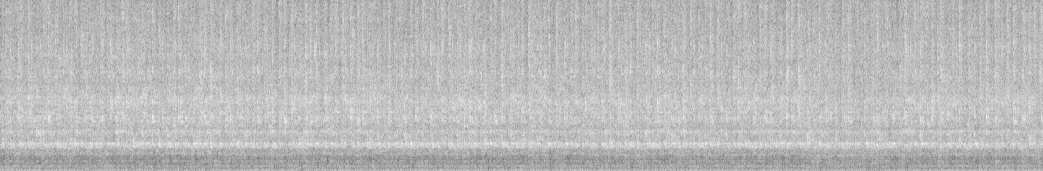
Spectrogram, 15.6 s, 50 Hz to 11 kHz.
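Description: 1968 Oldsmobile Toronado's V8 engine idling steadily, heard at the exhaust.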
